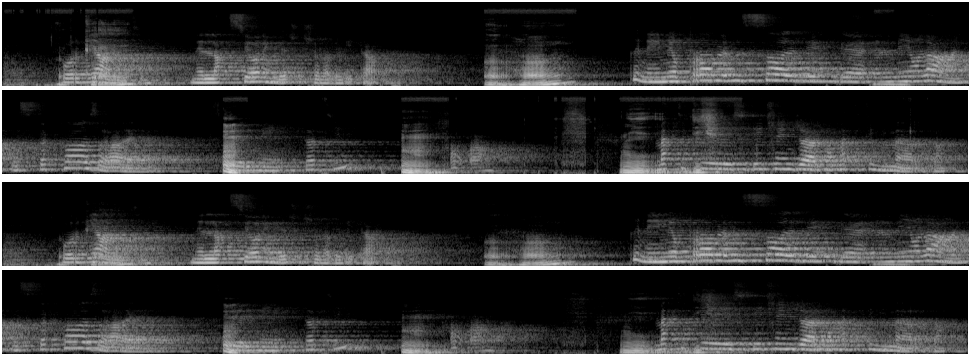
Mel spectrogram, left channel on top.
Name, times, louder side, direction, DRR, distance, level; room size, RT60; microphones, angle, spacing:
voice 1, 0.6-1.5 1.9-3.7 6.3-11.2 11.9-13.2 14.1-14.6 16.2-19.1, equal, 15° left, 1.2 m, -24 dB
voice 2, 4.8-5.7 11.9-12.1 13.7-14.0 15.9-16.3, left 5 dB, 55° left, 0.4 m, -21 dB
20.0 x 16.5 x 8.8 m
head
